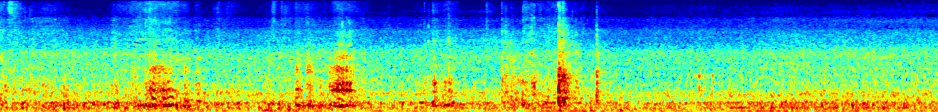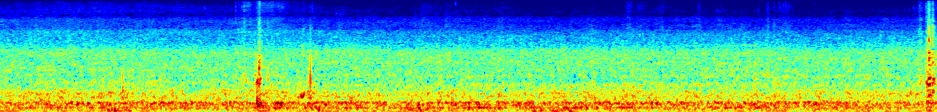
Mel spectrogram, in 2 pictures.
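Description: Plastic blister packs of die-cast toy cars being handled, giving a few brief crackles and taps about a second, two and a half, four and nine seconds in, over a steady low hum.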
